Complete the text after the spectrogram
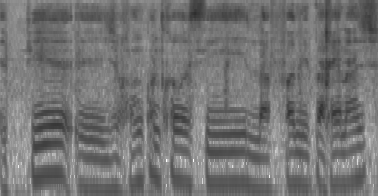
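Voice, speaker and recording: Dark and mellow in tone, a man's somewhat breathy voice sits at a medium pitch. His pitch variation is ordinary. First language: not French, learned in last seven years (speaking French). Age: 20s. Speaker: apprentice, young immigrant. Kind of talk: interview. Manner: halting, many hesitations.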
